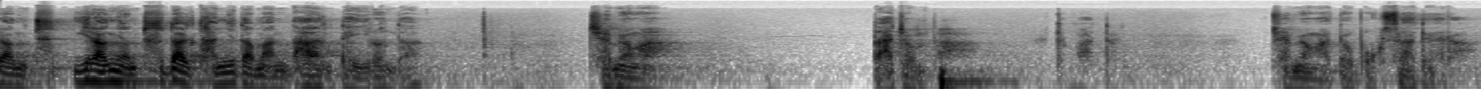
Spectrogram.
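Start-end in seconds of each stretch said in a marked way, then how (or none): 3.7-9.2 hushed, breathy call in the dark; late-night whisper. Retold or imitated. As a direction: whisper so the others won't wake. (한밤중에 속삭이는 목사님 말투)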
